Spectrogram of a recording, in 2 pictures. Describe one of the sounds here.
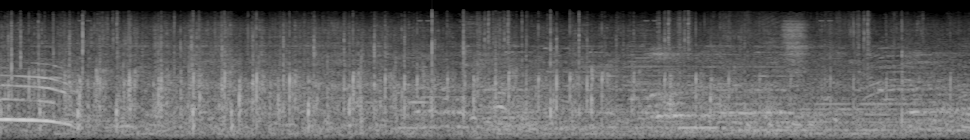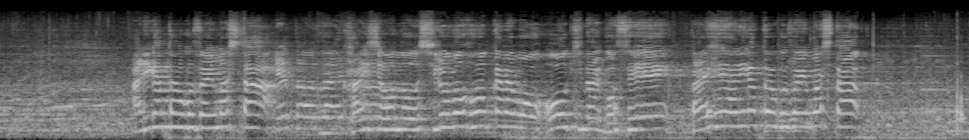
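Young women sing a pop song in unison into handheld microphones.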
